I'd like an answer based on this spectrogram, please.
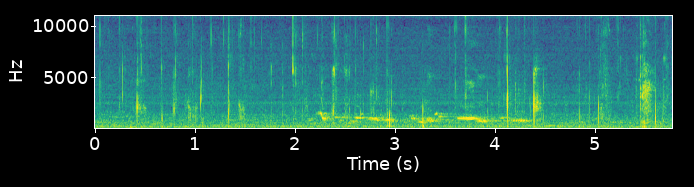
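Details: Tabby cat eating cat food indoors: steady wet chewing and crunching, sharp bite clicks, with brief faint squeaky mouth noises in the middle of the clip.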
